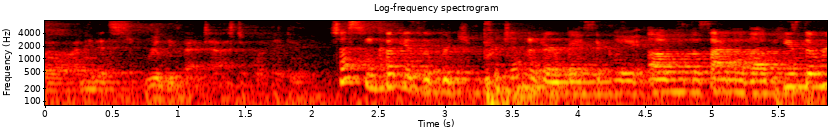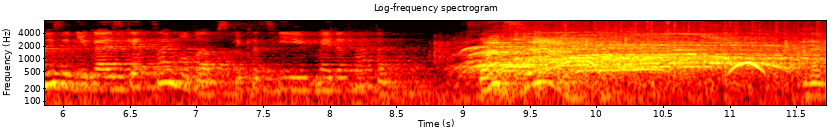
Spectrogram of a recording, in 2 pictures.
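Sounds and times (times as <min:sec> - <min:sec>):
speech: 0:00.4 - 0:09.6
audience applauding and cheering: 0:08.8 - 0:11.7.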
